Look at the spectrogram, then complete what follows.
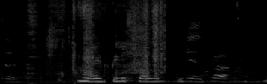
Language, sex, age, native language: Icelandic, male, 9, Icelandic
